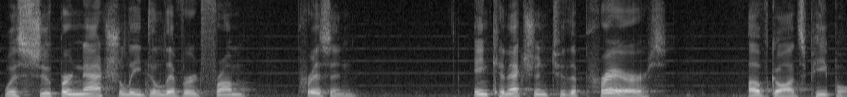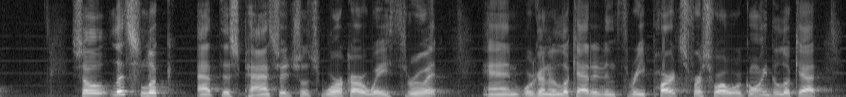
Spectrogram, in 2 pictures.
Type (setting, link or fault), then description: setting, large echoing room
